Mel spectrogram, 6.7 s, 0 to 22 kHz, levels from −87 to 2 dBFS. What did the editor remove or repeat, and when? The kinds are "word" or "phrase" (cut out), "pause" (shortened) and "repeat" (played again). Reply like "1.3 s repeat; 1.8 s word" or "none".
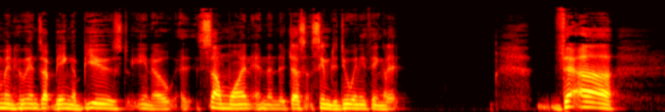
1.3 s word; 2.9 s word; 3.9 s word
